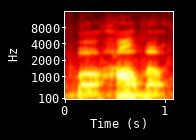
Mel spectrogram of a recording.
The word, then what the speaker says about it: Bahamut: of the order of bahamut bahama okay just want to make sure i got that right it's three syllables okay three yes anything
